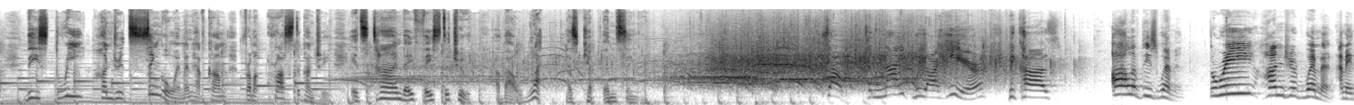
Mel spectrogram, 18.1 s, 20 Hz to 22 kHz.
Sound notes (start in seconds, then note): 3.8 applause; 8.7 cheering; 9.6 applause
